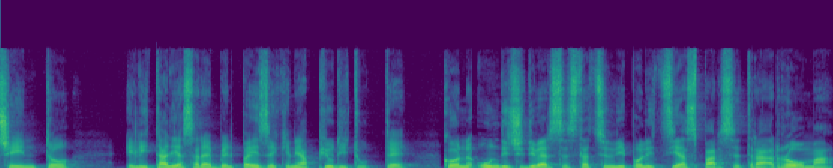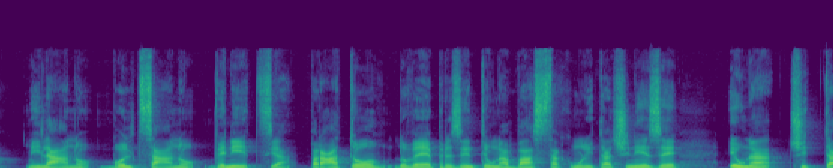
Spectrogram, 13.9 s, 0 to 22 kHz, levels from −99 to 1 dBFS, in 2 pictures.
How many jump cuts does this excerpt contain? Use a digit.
1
